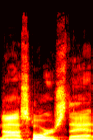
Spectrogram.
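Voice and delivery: clumsy, botched put-on Southern US accent. Mocking a performer's delivery, the speaker repeats the line in a bad southern accent. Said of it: "really bad Southern accent".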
